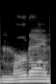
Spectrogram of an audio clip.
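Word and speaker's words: Murdaugh: check that out and it's spelled m-u-r-d-a-u-g-h the murdah murders and i mean it's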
